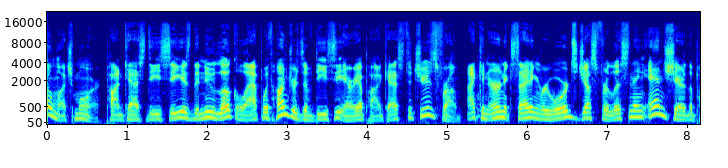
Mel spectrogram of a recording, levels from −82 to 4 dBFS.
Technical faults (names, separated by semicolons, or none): none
